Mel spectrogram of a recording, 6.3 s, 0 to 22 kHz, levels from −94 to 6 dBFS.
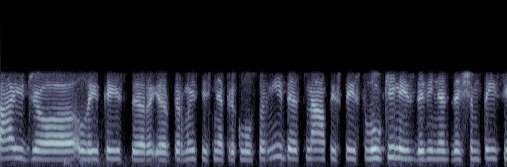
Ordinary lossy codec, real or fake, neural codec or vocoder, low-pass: Opus, 24 kbps; real; none; 3.6 kHz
